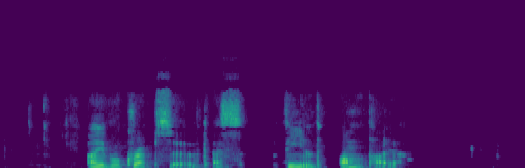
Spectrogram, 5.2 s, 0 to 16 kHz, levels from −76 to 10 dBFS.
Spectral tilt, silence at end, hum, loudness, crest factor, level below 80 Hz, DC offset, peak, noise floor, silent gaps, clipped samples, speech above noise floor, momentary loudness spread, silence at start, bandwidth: -4.5 dB/octave; 1.25 s; none; -21 LUFS; 24 dB; -64 dBFS; under 0.1%; 0 dBFS; under -90 dBFS; none; under 0.1%; over 69 dB; 10 LU; 0.9 s; 9.2 kHz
